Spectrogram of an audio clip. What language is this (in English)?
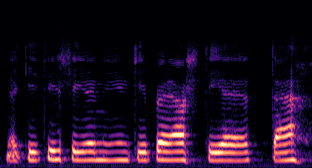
Finnish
